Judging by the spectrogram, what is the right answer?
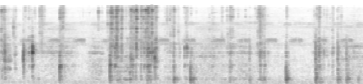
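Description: Sticks of fatwood and a knife being handled: sharp clicks and clacks of wood on wood, with a longer scraping burst about two seconds in. Crickets chirp steadily in the background.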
